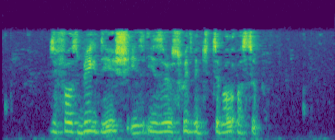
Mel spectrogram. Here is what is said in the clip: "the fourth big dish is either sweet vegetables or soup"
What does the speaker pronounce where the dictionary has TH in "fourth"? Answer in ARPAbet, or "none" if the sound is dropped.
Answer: T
